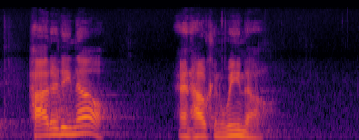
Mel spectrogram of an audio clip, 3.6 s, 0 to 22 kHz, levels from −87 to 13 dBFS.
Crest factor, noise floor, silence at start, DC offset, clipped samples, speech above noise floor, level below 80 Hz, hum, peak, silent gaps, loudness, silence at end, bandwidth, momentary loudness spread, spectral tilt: 20 dB; -58 dBFS; 0.3 s; under 0.1%; under 0.1%; 37 dB; -72 dBFS; none; -4 dBFS; none; -22 LUFS; 0.9 s; 17.5 kHz; 8 LU; -5 dB/octave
